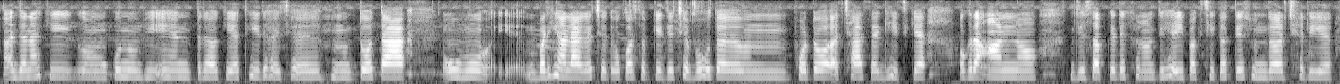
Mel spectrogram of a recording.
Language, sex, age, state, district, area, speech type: Maithili, female, 30-45, Bihar, Araria, rural, spontaneous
